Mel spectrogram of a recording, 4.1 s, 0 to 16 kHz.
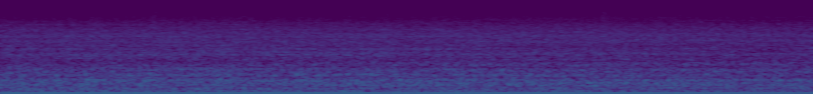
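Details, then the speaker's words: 1990s Capehart 40-pint dehumidifier after Nu-Brite coil cleaning, fan motor felt slightly stiff after cleaning but has no free play: steady low hum with even airy whoosh, no knocking or rattling; smooth, quiet fan motor running normally. "what's good about the fan motor is that there's no free play whatsoever so uh so it's a smooth running fan"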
